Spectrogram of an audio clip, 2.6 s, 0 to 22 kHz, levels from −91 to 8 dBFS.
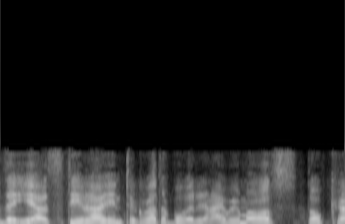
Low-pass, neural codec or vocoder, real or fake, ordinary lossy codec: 7.2 kHz; codec, 16 kHz in and 24 kHz out, 0.4 kbps, LongCat-Audio-Codec, four codebook decoder; fake; MP3, 48 kbps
